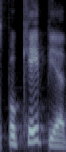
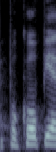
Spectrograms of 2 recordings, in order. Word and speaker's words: Pokopia: It's Pokepia, that's it, right? Pokepia? I think that's it. The name is Pokopia. Pokopia is how you say it.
